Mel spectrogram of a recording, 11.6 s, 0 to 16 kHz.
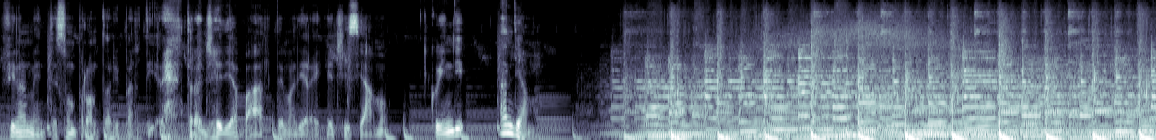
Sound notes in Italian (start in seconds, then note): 10.4 Applauso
